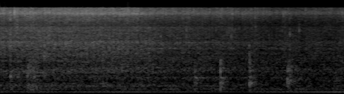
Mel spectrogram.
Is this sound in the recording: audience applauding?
no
